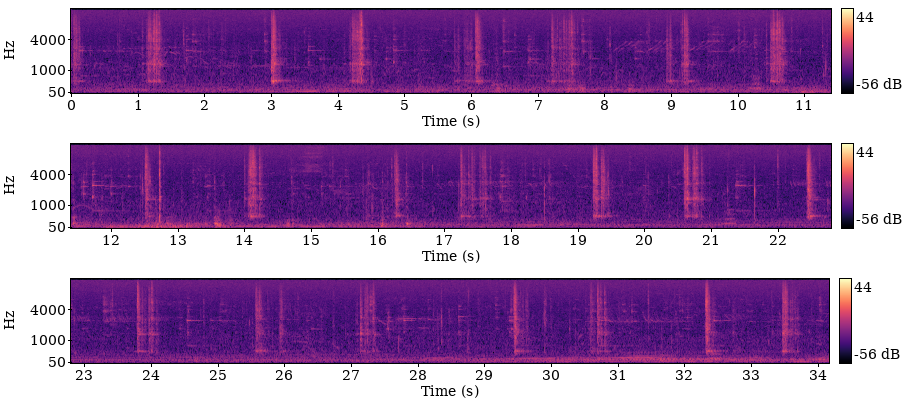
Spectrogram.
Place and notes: Launch drifting in the water
Cornwall, UK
